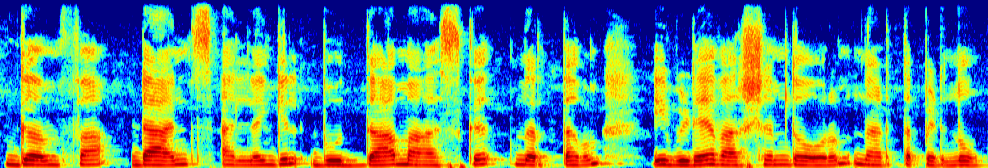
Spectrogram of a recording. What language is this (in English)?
Malayalam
